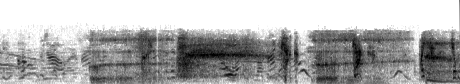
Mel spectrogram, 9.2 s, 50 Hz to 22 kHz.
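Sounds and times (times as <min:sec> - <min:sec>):
person doing exaggerated loud snoring: 0:01.8 - 0:05.6, 0:06.2 - 0:09.1.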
